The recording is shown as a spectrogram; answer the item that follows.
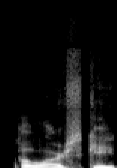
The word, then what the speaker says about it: Pilarski: He's got a little tied up at the moment, but I'm happy to share our latest guests, Rachel Sanchez and Pilarski. Did I pronounce that correct?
